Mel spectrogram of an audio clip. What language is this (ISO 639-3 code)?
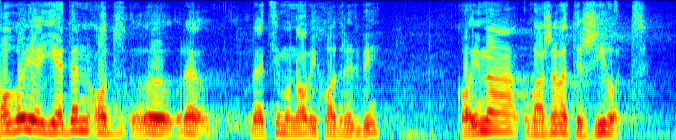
srp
